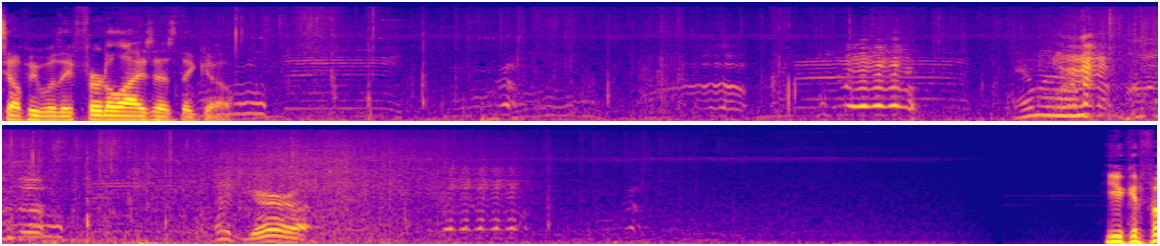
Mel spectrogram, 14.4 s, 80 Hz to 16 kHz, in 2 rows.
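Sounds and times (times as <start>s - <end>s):
speech: 0.0s - 1.8s, 8.7s - 9.3s, 14.1s - 14.4s
steady outdoor rustling: 0.0s - 13.5s
outdoor wind: 0.0s - 14.4s
goats bleating: 1.2s - 11.3s.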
